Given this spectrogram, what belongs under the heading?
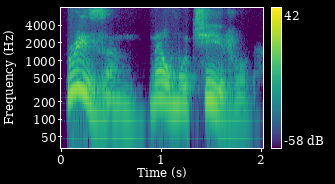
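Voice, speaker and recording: A man's voice: high-pitched, huge pitch swings, slow pace, dark tone, breathy edge, dull audio. A man teaching English grammar in a casual online lesson, chatting with a Brazilian Portuguese accent and tagging his sentences with questions. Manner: chatty, frequent "né?" tag questions.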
